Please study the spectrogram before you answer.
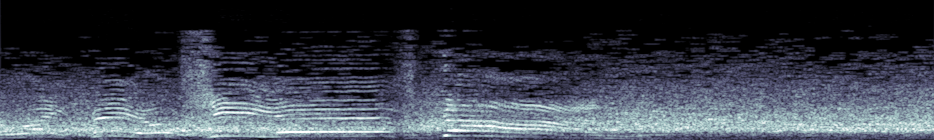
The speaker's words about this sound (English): And then you fall silent and let the crowd roar go on until almost a minute passes and it concludes this way.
